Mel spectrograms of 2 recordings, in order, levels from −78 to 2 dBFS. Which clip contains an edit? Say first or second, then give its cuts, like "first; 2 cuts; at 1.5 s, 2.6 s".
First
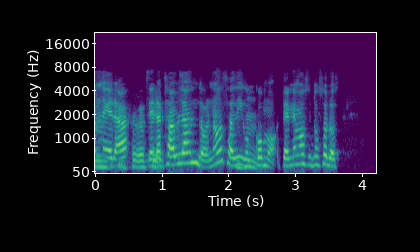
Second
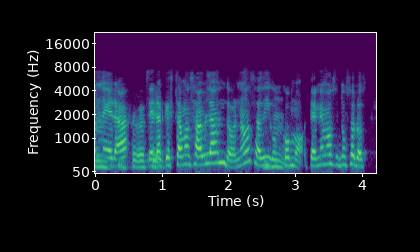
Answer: first; 1 cut; at 1.1 s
